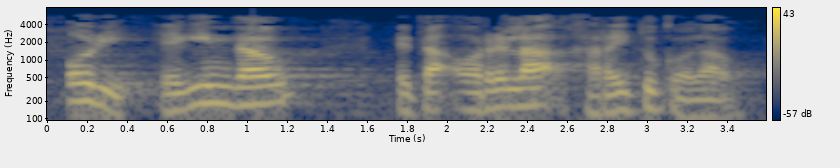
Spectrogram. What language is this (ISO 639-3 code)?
eus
